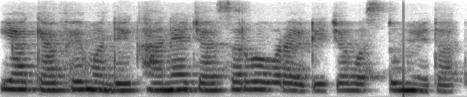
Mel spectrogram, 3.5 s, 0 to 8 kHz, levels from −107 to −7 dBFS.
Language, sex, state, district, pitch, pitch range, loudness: Marathi, female, Maharashtra, Dhule, 220 Hz, 215-235 Hz, -23 LUFS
